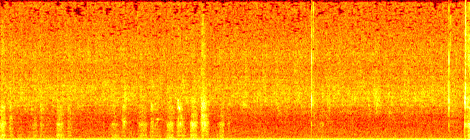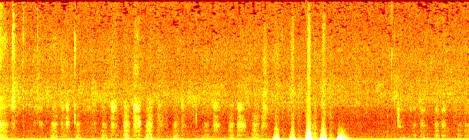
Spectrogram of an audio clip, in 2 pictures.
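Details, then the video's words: Dog Epo-chan recorded up close for ASMR: soft, fast, irregular panting breaths, then a loud cluster of wet mouth and chewing noises near the end, over a low steady hum. "ASMR🐕 breath/Mastication sound/drink"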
